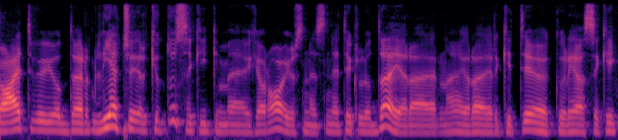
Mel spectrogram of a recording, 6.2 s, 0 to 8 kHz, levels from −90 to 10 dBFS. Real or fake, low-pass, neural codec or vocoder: fake; 7.2 kHz; codec, 16 kHz, 4 kbps, X-Codec, HuBERT features, trained on LibriSpeech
